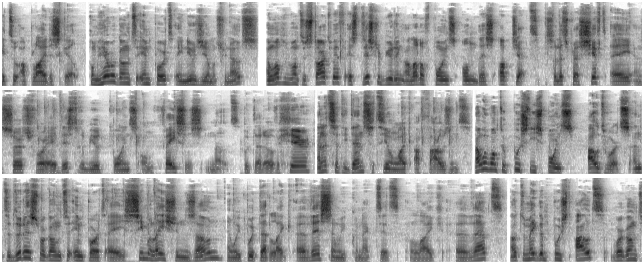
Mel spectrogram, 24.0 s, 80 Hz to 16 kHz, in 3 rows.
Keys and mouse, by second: 2.7-11.0 drag, 6.7 shift+a, 11.0-11.4 middle drag, 11.4-19.4 drag, 13.3 0, 13.5 0, 16.4 shift+a, 18.8 g, 18.8 g, 19.4-20.0 middle drag, 20.0-24.0 drag.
